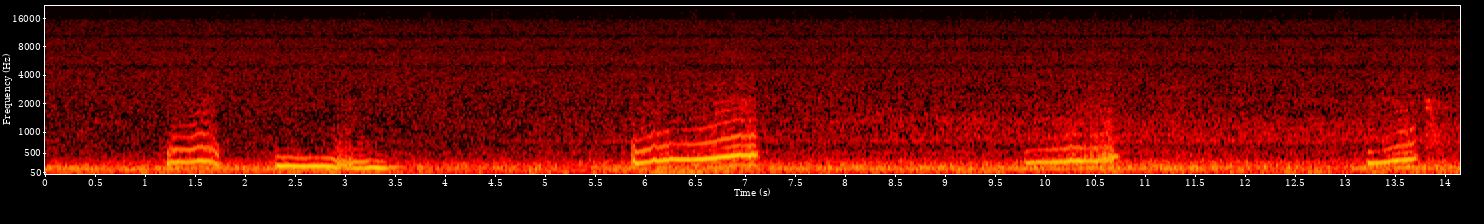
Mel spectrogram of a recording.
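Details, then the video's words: Pet cat Nontan sleeping deeply and snoring: drawn-out tonal, slightly rising nasal notes lasting about a second, returning every few seconds, over a steady low hum. "猫のいびき 愛猫ノンタンのイビキ"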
